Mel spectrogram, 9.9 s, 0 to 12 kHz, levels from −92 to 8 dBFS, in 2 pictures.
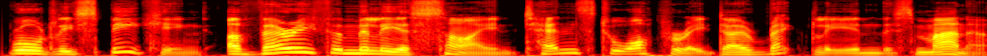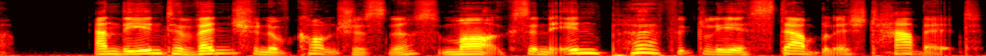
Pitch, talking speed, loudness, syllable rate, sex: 150 Hz, 140 wpm, -21 LUFS, 5.0 syllables/s, male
